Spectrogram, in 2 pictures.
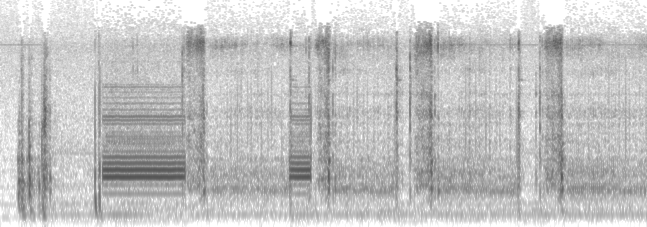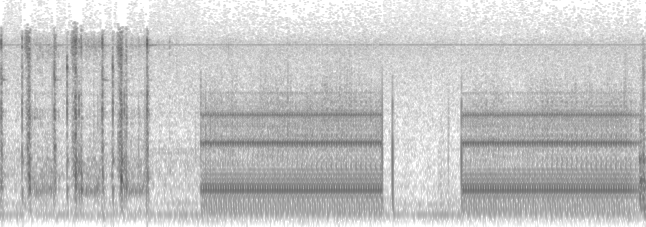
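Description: A telephone is dialed with a run of short clicks and tones. Two long, steady ringing tones follow, separated by a brief pause.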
